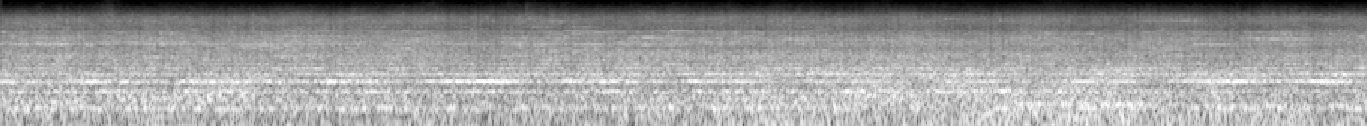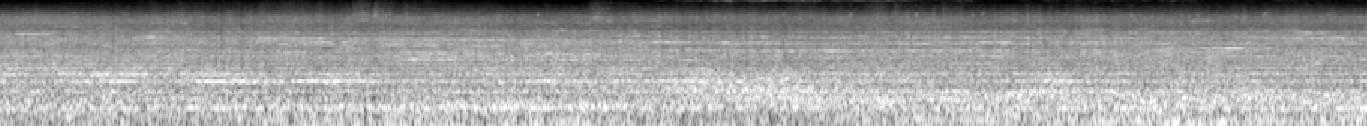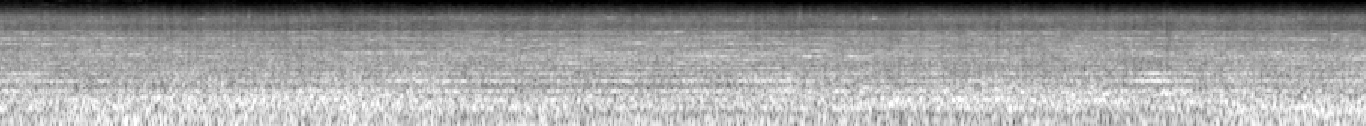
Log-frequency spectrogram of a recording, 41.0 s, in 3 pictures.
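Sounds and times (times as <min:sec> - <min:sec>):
steel wheels on rail: 0:00.0 - 0:41.0
train cars rattling: 0:00.0 - 0:41.0.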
